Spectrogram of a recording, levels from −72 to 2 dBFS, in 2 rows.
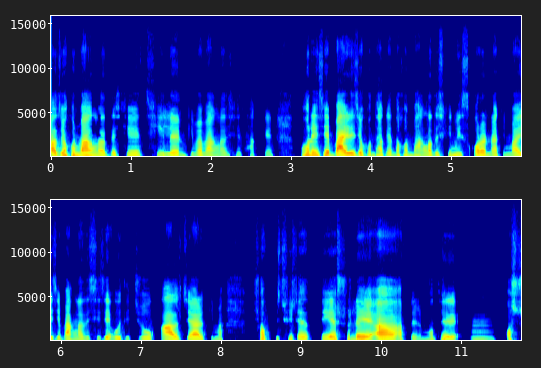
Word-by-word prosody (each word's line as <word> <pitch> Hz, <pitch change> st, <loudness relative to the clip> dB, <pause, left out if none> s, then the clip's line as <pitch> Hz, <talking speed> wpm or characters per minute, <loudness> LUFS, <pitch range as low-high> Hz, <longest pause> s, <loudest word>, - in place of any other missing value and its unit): যখন 295 Hz, +5 st, +2 dB
বাংলাদেশে 250 Hz, +3 st, 0 dB, 0.3 s
ছিলেন 225 Hz, -4 st, -2 dB
কিংবা 230 Hz, -1 st, -4 dB
বাংলাদেশে 205 Hz, +3 st, -6 dB
থাকেন, 205 Hz, +1 st, -16 dB, 0.3 s
তখন 300 Hz, +1 st, +2 dB
এই 285 Hz, -, -2 dB
যে 285 Hz, -, +6 dB
বাইরে 230 Hz, +1 st, +9 dB
যখন 280 Hz, +2 st, -4 dB
থাকেন 230 Hz, -2 st, -3 dB
তখন 265 Hz, +2 st, -5 dB
বাংলাদেশকে 240 Hz, +4 st, -4 dB
মিস 215 Hz, -, -9 dB
করেন 215 Hz, -1 st, +4 dB
না? -, -, +1 dB
কিংবা 210 Hz, -1 st, -6 dB
এই -, -, -4 dB
যে -, -, -5 dB
বাংলাদেশি 205 Hz, +1 st, -6 dB
যে -, -, +2 dB
ঐতিহ্য 210 Hz, -2 st, -8 dB, 0.3 s
কালচার 190 Hz, +1 st, +4 dB
কিংবা 210 Hz, -1 st, -13 dB, 0.5 s
সবকিছু 300 Hz, -1 st, -5 dB
যাতে 260 Hz, +1 st, -5 dB, 0.2 s
আসলে 280 Hz, 0 st, -2 dB, 0.3 s
আ -, -, +9 dB, 0.2 s
আপনার 260 Hz, -1 st, -14 dB
মধ্যে 255 Hz, +2 st, -6 dB, 0.3 s
উম 215 Hz, 0 st, -13 dB, 0.2 s
কষ্ট 240 Hz, +1 st, -6 dB
230 Hz, 170 wpm, -24 LUFS, 215-260 Hz, 0.5 s, বাইরে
